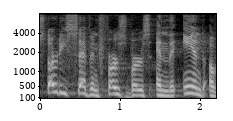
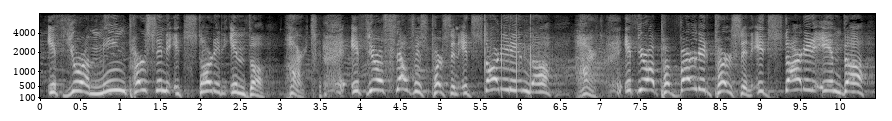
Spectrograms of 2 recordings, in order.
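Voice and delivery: raised, rhythmic preacher cadence; impassioned preaching; 6 semitones higher, 3 dB louder than usual. Real, not acted. Preacher tracing faults back to the heart, impassioned. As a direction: drive each parallel line home with force.

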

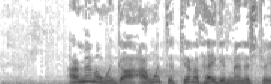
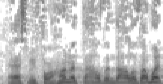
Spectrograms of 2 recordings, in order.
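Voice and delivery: normal talking voice

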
